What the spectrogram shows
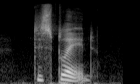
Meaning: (verb) simple past and past participle of display; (adjective) 1. Spread out; unfurled 2. Spread open to view; shown off 3. With wings unfurled
- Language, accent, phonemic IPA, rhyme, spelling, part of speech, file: English, US, /dɪsˈpleɪd/, -eɪd, displayed, verb / adjective, En-us-displayed.ogg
